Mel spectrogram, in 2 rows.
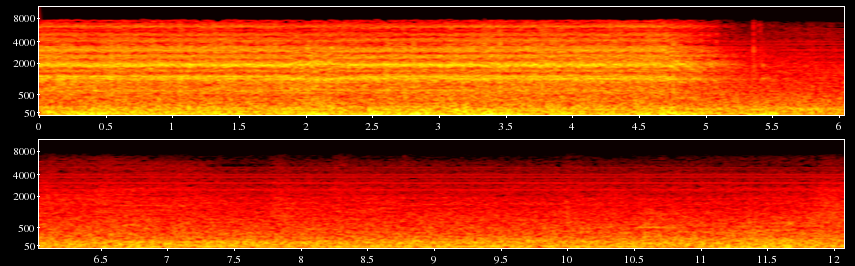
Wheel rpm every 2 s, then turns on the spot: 160, 160, 100, 0, 0, 0.
none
